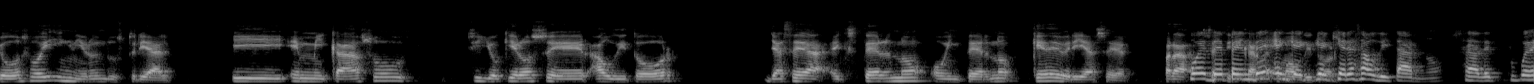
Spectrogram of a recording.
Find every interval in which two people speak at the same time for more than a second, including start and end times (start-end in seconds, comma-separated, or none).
11.9-13.4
